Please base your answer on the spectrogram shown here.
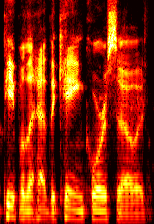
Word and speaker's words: Cane Corso: it's whatever it's like people that have the cane corso it's a kane corso it's like uh okay it's still gonna eat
